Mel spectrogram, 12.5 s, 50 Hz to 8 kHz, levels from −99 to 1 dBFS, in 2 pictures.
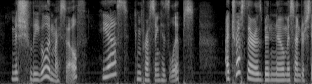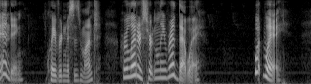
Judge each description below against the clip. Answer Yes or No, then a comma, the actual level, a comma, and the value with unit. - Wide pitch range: Yes, wide, 7.7 semitones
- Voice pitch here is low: No, high, 230 Hz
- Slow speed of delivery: Yes, slow, 130 wpm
